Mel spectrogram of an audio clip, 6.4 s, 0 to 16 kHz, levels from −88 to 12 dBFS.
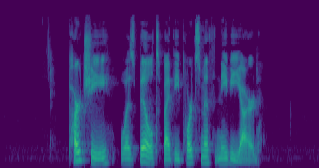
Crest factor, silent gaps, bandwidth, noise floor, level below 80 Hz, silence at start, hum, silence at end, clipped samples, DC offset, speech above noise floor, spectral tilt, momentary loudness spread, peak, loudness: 24 dB; none; 11.5 kHz; -80 dBFS; -82 dBFS; 1.4 s; none; 1.2 s; under 0.1%; under 0.1%; 51 dB; -3.5 dB/octave; 9 LU; -8 dBFS; -29 LUFS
